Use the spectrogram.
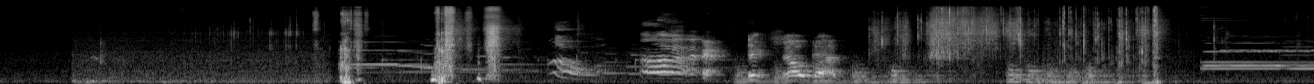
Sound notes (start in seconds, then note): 1.6 crunching; 3.2 laughing; 5.7 groaning; 8.7 wrapper crinkling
